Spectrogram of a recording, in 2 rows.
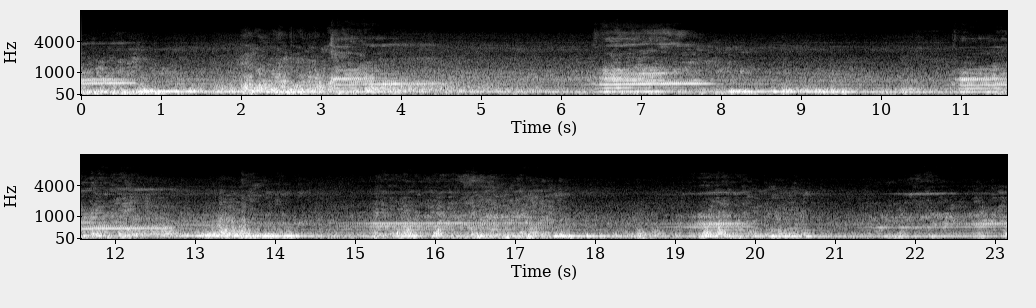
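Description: A 2023 Honda CBR650R motorcycle with a Vandemon exhaust accelerates hard through the gears, giving loud, close engine revs that climb and then drop at each shift in a repeating pattern, with faint voices now and then.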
